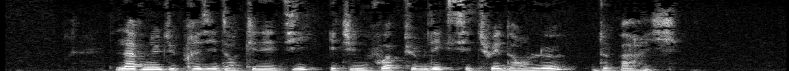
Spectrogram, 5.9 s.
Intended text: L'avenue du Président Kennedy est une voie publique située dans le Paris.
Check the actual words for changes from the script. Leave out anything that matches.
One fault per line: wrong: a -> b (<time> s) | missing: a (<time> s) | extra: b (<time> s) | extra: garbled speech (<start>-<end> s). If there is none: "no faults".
extra: de (4.5 s)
